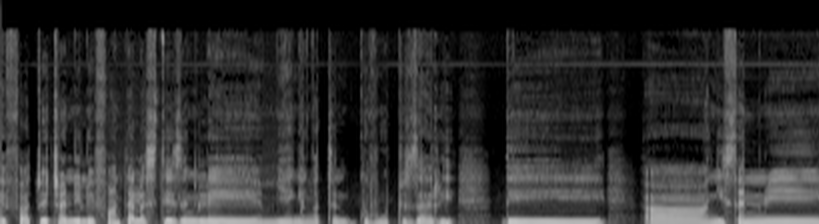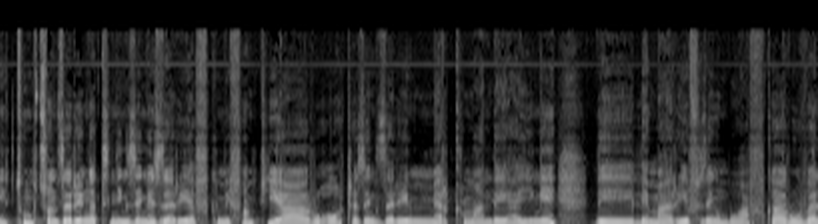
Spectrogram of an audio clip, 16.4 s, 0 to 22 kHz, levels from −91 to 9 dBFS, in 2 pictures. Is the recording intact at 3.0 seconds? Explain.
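No. From 1.02 to 3.02 s, computer activity noise is present: load changes in the computer shift the audio circuit's shared ground, adding a faint buzzing chirp pulsing at around 150 Hz, roughly 35 dB below the speech, that follows the machine's activity, not the sound.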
